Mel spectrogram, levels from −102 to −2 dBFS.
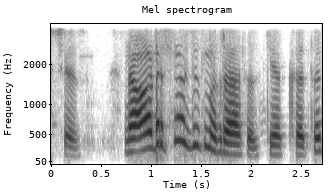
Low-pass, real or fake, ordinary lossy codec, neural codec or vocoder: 3.6 kHz; real; none; none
